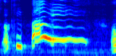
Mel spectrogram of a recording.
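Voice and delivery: high, drawn-out singsong bye; sing-song goodbye. Real, not acted. Leaving car behind.

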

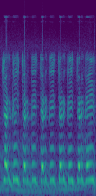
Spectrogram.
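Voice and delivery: high, fast excited chant of चढ़ गई; gleeful chant as the truck climbs; excited cheering. Real, not acted. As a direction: cheer the truck over the top.

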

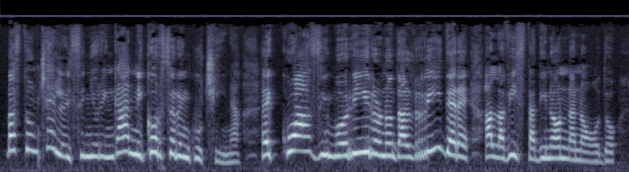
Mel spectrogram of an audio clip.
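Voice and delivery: plain reading voice

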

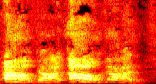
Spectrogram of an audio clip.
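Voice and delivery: rising pained shouts; pained shouting. Real, not acted. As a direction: shout through the burning. Burning mouth.

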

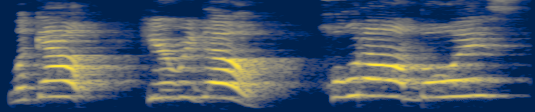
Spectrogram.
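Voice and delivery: very loud, high yells; excited shouting. A narrator's reading. Crew bracing as the peach rises, shouting. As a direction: yell warnings at the top of your voice.

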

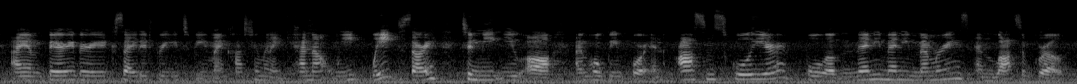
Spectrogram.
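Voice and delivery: normal talking voice

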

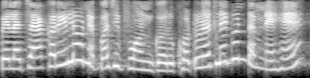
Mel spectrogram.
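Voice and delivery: usual speaking voice

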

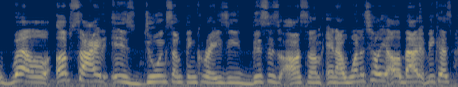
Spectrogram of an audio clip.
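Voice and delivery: bubbly, eager announcement to followers; can't wait to share the news; excited. Real, not acted. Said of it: "I'm so excited".

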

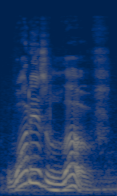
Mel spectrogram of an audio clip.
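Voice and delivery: slow, wondering robot question; curious young robot. Acted. Young robot Zed wondering in bed, slow and curious. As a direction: ask it slowly, wide-eyed. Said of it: "asked the young robot".

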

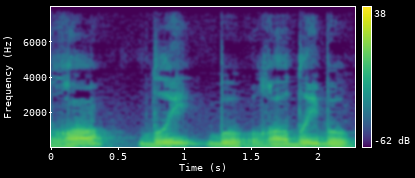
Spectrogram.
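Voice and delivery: দুই with a thick, emphatic Arabic Dad; heavy DAD. Shown as a demonstration. Teacher drills the word for students, thick দুই in গ দুই বু. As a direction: make the দুই in গ দুই বু heavy and full. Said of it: "দুই মোটা হবে".

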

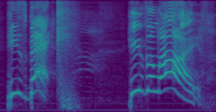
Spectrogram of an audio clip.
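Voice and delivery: high, slow amazed reveal; excited. Acted. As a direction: lift it up with wonder. Resurrection reveal.

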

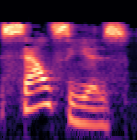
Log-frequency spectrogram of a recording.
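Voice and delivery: "Celsius" read slowly and clearly, SEL-see-us; model reading. Shown as a demonstration. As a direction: say "Celsius" carefully for the class. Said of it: "我们再读一下这同义词". (示范朗读"Celsius")

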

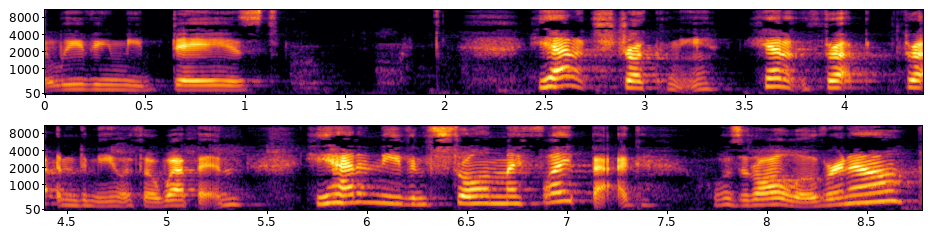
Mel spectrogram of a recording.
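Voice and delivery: ordinary delivery, nothing marked

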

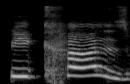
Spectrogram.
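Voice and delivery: high, stretched-out wail. A narrator's reading. Toad answering Frog's why not, wailing. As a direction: wail it like a distressed storybook toad. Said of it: "wailed Toad".

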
